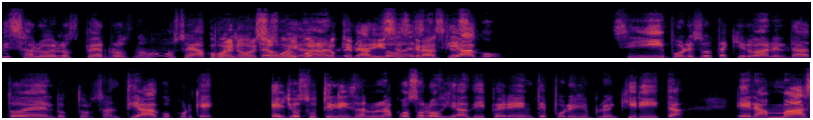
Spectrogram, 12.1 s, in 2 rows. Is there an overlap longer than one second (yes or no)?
yes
